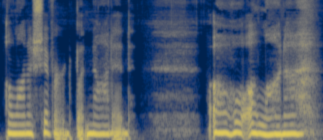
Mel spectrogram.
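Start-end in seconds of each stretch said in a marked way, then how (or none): 2.7-4.0 slow, softened motherly tone; soften, gently coaxing her daughter. A narrator's reading. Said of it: "Mom's voice softened".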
